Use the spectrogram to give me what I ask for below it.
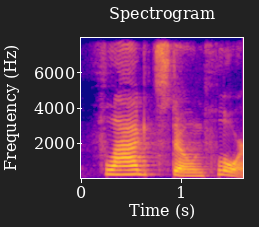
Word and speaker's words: flagged stone floor: The stress is on floor because that's the noun.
